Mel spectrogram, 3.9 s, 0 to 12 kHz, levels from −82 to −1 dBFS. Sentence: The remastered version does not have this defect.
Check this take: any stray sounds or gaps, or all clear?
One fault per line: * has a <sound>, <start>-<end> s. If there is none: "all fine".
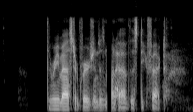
* has a dropout, 2.1-2.2 s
